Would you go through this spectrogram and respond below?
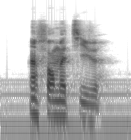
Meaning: feminine singular of informatif
- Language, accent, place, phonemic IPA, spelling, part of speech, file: French, France, Lyon, /ɛ̃.fɔʁ.ma.tiv/, informative, adjective, LL-Q150 (fra)-informative.wav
